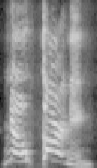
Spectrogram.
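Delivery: high, loud shout; yelling Rabbit. Acted. Rabbit yelling at Tigger in the quarrel, high and loud. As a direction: shout it right at him. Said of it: "yelled Rabbit".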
